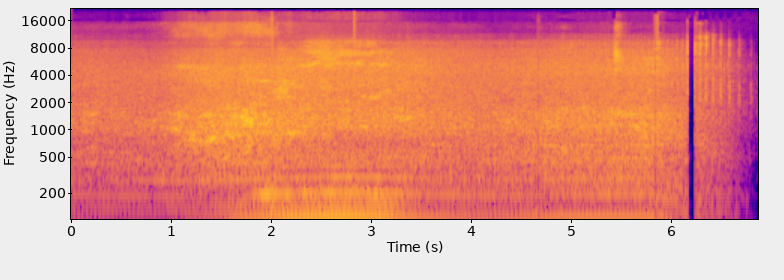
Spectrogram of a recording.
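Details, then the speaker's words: Two-year-old Honda HRN216 mower that wouldn't start, now running outdoors after the fix: small single-cylinder running steady and even, no knocks or misses, settling smoothly before shutoff; normal running. "okay let's take her out and cut a little bit I don't have anything to cut but we have to test our propulsion system okay starts up real good sounds real good"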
